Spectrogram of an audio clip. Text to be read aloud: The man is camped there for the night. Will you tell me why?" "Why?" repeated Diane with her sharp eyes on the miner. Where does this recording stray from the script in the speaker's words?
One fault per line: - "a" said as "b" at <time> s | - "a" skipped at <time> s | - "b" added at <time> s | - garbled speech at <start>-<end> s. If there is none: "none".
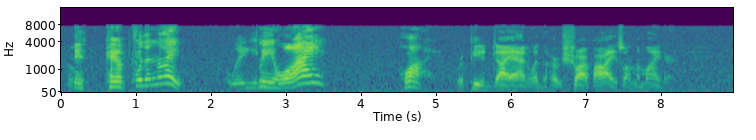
- "man" skipped at 0.2 s
- "there" skipped at 1.0 s
- "tell" skipped at 2.6 s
